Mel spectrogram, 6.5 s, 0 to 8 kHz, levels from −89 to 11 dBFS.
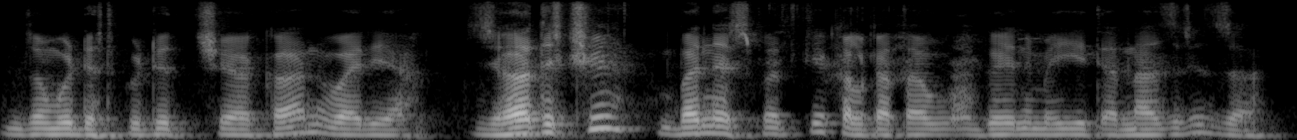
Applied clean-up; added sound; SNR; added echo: neural mask model Resemble Enhance denoiser.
